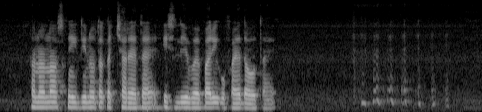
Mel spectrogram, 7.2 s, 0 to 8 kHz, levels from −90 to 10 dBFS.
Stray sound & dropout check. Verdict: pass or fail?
fail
